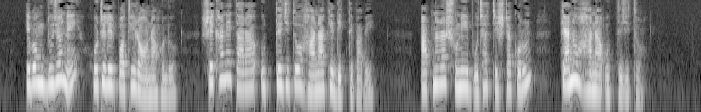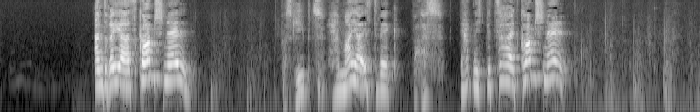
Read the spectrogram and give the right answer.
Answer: হানা উত্তেজিত কারণ হ্যার মায়ার চলে গেছেন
